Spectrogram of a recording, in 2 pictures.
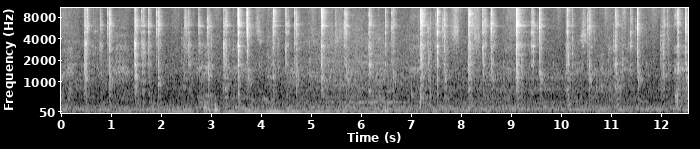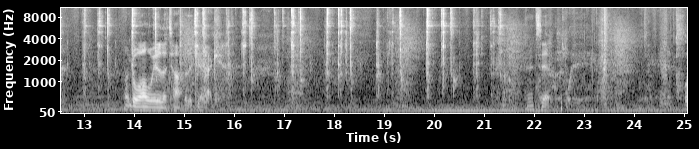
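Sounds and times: low hum of machinery: 0.0 - 25.0
light metallic clicks: 0.4 - 21.7.

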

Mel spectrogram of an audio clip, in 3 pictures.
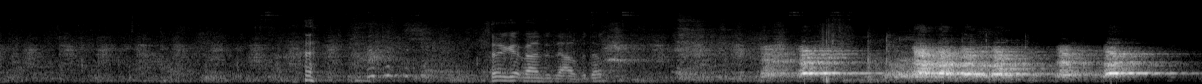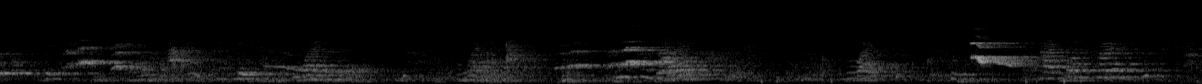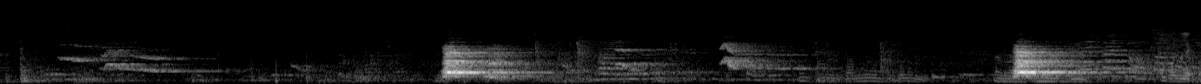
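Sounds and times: dog whining: 24.6 - 26.1.

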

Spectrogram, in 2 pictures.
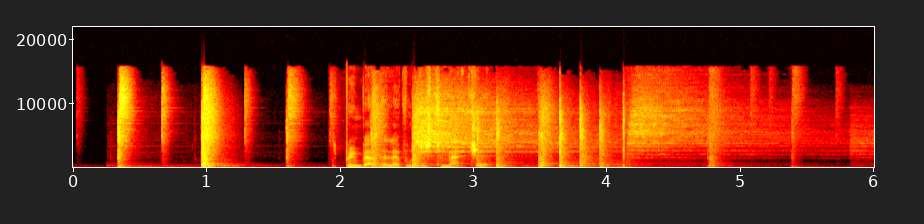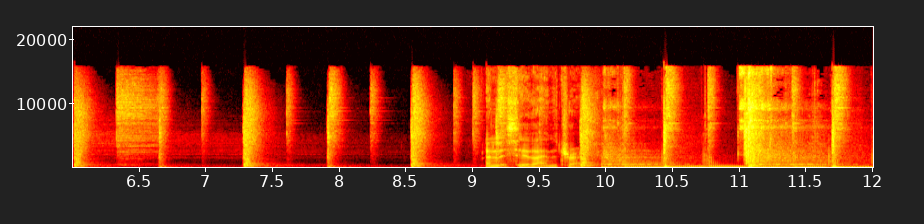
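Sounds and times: drum kit playing: 0.0 - 12.0.

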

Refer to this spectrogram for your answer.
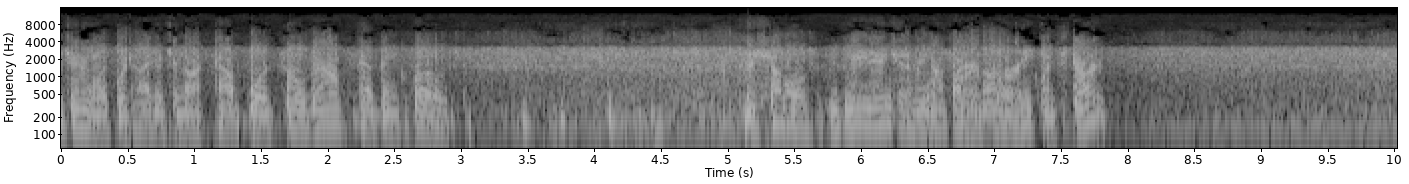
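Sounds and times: faint low hum: 0.0 - 10.0
radio broadcast hiss: 0.0 - 10.0.

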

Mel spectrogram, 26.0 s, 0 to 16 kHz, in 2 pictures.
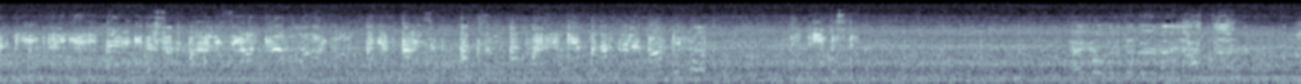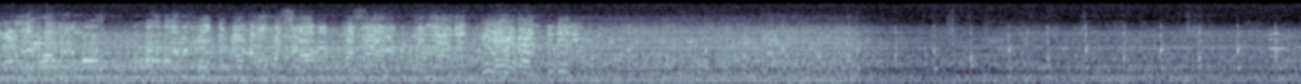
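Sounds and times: car engine and road noise: 0.0 - 26.0
turn signal clicking: 8.4 - 10.7, 11.6 - 13.6, 16.9 - 26.0.

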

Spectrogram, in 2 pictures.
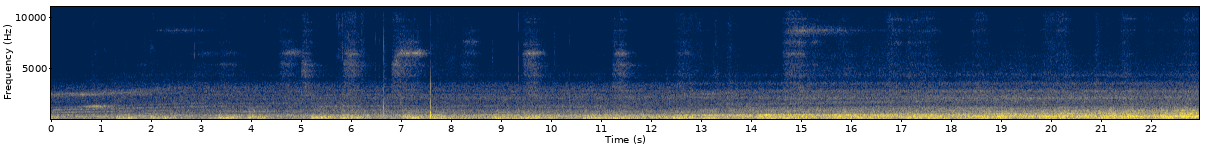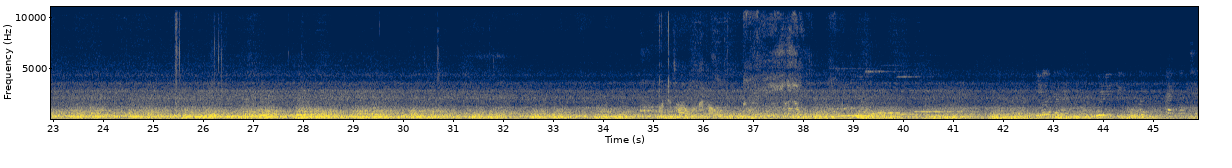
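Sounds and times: subway train rumble: 0.0 - 45.9.

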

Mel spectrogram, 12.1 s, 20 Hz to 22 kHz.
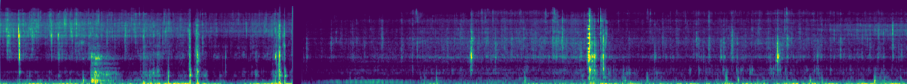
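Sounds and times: low underwater rush: 0.0 - 12.0
small underwater clicks: 0.0 - 12.0.

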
